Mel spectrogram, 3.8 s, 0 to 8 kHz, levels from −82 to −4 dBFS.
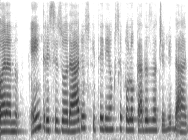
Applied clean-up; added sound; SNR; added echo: neural separator model SepFormer DNS4.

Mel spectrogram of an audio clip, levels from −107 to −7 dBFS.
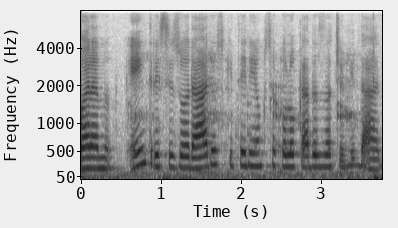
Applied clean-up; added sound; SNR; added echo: none; Wind; 11 dB; none.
